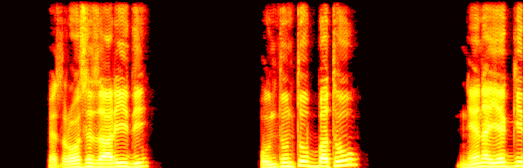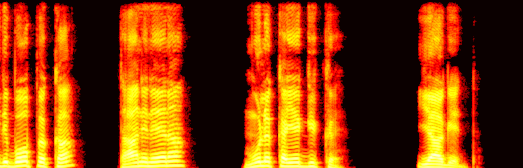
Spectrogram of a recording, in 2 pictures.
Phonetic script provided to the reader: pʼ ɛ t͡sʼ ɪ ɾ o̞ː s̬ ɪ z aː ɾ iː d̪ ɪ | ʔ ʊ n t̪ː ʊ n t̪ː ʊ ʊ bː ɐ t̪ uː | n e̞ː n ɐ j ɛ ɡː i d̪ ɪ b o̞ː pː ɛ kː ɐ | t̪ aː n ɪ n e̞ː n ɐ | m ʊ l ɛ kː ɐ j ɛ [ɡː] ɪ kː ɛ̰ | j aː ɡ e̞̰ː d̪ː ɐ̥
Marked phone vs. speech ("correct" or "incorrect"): correct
